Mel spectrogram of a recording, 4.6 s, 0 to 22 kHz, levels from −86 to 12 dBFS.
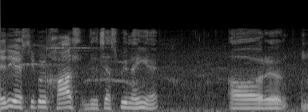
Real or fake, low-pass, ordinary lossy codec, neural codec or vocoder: real; none; none; none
